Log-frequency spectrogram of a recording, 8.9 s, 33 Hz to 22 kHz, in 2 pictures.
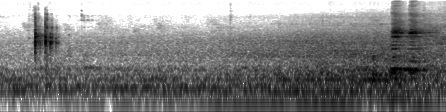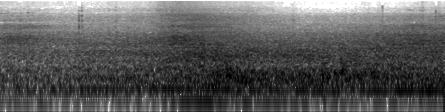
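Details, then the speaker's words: Kawasaki Rouser 135 single-cylinder after carburettor draining and air filter cleaning: runs ragged, revs climbing unevenly and sagging, hard to start and stalls; dirty carburettor suspected. "agag ganito yung kondisyon ng motor natin medyo pag mahirap umandar yan kaya mamatay yung motor natin"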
